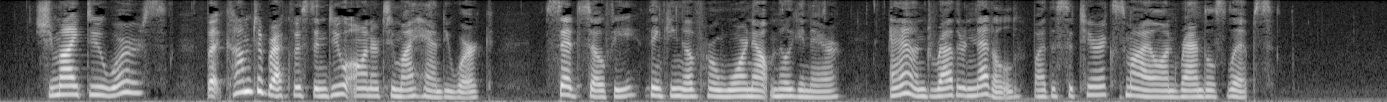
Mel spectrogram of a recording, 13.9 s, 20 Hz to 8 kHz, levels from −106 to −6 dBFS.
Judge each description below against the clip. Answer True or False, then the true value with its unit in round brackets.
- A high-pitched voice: True (205 Hz)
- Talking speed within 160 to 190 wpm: False (140 wpm)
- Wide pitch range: False (3.6 semitones)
